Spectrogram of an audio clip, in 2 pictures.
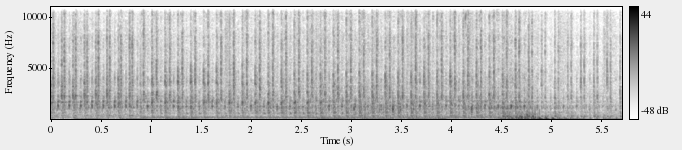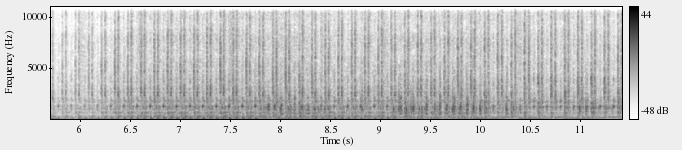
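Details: Honda Fit that won't start properly after driving through water: rough idle with a stumble and a steady knock about four per second; sounds like bearings, with cylinder 4 at zero compression, so the engine is to be removed.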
